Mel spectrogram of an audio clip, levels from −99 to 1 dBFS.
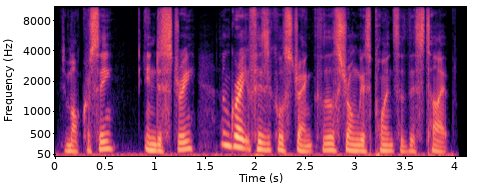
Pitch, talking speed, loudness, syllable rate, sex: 145 Hz, 190 wpm, -20 LUFS, 6.8 syllables/s, male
